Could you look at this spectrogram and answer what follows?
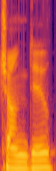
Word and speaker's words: Chengdu: But is it pronounced Chengdu? Chengdu, So I got to make sure I say that It's where right.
